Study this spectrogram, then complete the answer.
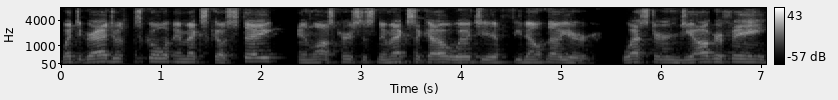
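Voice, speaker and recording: The speaker is a man with a fairly high pitch and a bright, sharp tone. He keeps a moderate pace and fairly even intonation. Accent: Midwestern US. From Indiana. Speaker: animal nutrition specialist. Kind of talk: webinar presentation. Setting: online webinar. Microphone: unstable internet connection.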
